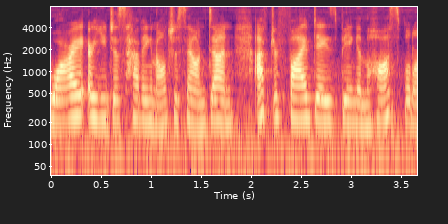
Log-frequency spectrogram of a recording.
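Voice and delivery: normal talking voice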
